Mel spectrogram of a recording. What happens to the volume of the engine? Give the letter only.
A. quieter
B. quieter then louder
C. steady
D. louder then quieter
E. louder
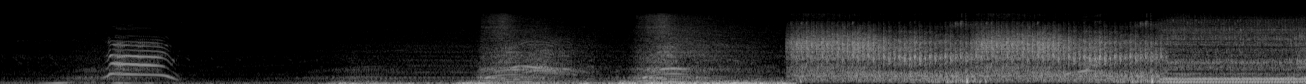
E.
